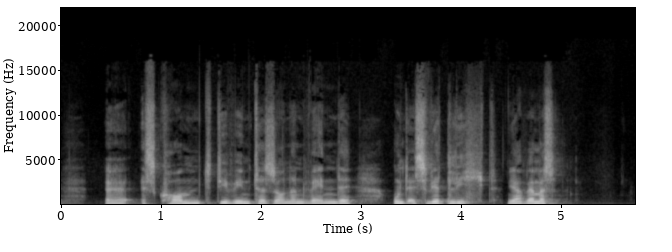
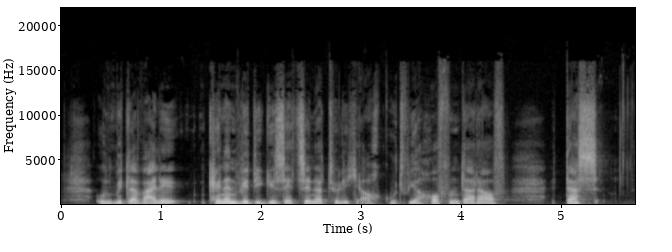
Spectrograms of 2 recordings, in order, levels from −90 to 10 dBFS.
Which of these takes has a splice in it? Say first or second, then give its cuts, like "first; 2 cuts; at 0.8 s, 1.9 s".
first; 1 cut; at 4.4 s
